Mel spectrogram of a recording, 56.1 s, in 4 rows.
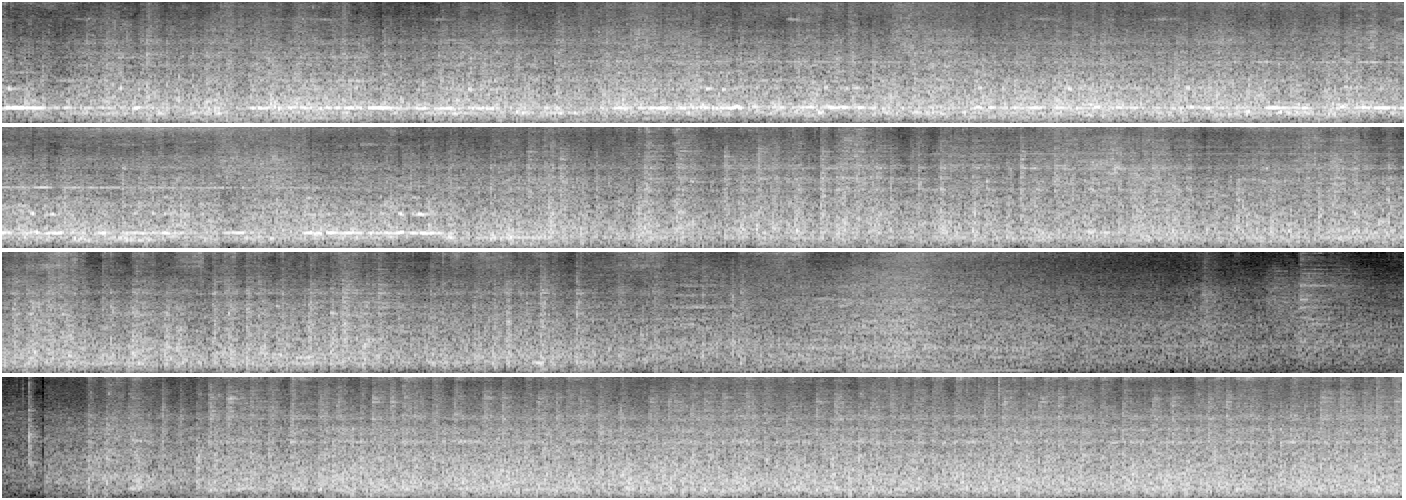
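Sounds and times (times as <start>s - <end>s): electric trains running past: 0.0s - 56.0s
wheel-on-rail noise: 42.2s - 56.0s.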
